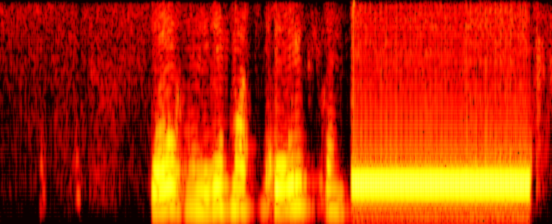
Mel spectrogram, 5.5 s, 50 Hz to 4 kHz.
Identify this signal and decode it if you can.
Ringback tone (North America), 440 + 480 Hz, with speech.
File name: out- - - - - .31275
